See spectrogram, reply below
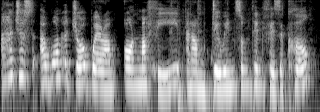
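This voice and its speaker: A woman chatting casually to camera about budgeting, rambling with lots of ums and little giggles, her voice a bit croaky. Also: a little high, normal speed. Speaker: budgeting vlogger.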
